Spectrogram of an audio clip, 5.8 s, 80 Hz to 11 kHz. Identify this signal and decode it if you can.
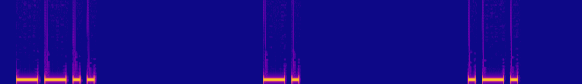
Morse code, heard as a keyed tone, about 17 wpm, spaced as for 5 wpm, 700 Hz. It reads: ZNR
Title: USA Call Signs - 5 Characters - 8x Character Spacing - 17wpm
